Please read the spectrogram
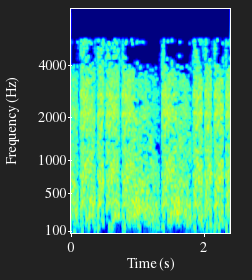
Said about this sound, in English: SWAT officers riddled his body with 68 bullets.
